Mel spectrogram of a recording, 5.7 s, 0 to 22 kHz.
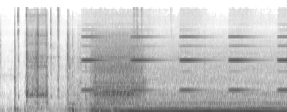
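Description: A few clicks as the ignition is switched on, then the Honda Vezel's 1.5-litre four-cylinder petrol engine cranks and catches about a second and a half in and settles into a steady idle. From about two and a half seconds in, a warning chime beeps about once a second: the alert for the open bonnet.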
